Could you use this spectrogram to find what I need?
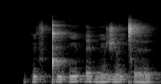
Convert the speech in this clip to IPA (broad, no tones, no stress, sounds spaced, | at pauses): p ĩ s ǃ ĩ p ĩ θ e b ẽ ʒ ə̃ ǀ ɘ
